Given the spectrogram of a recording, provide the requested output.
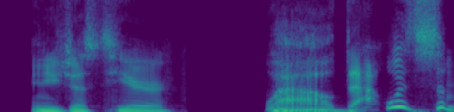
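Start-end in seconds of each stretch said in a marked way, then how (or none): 1.3-2.3 high-pitched gnome woman character voice. Voicing a gnomish woman climbing from the rubble: gnomish woman voice. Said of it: "it's a gnomish woman's hand".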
